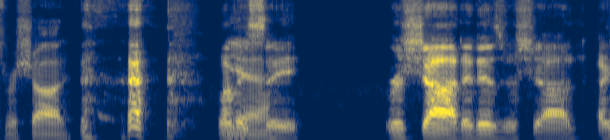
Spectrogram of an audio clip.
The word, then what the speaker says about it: Rashad: spelled his name wrong there um is it richard or rashad that spell that right um it's uh it's rashad rashad i think i i don't think no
